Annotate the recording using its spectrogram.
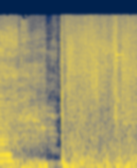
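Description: A sword strikes with a sharp metallic clash.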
